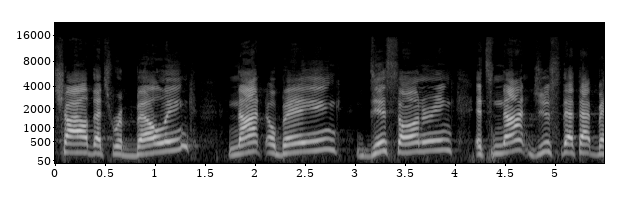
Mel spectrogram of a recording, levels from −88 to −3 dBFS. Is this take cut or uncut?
cut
